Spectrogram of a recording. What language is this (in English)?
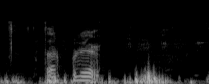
Santali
